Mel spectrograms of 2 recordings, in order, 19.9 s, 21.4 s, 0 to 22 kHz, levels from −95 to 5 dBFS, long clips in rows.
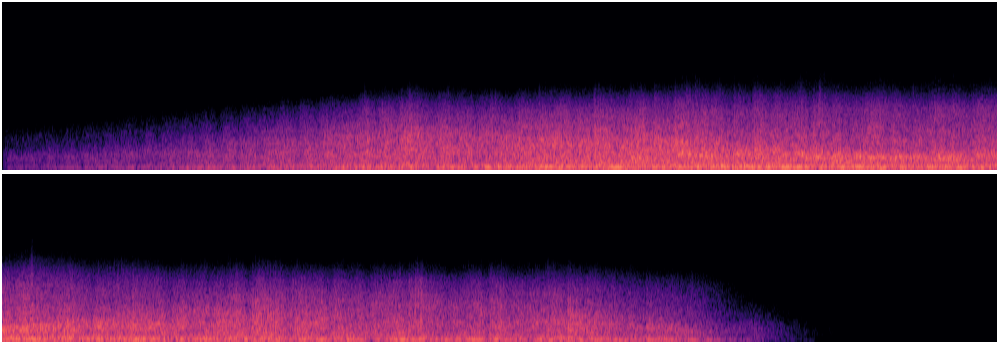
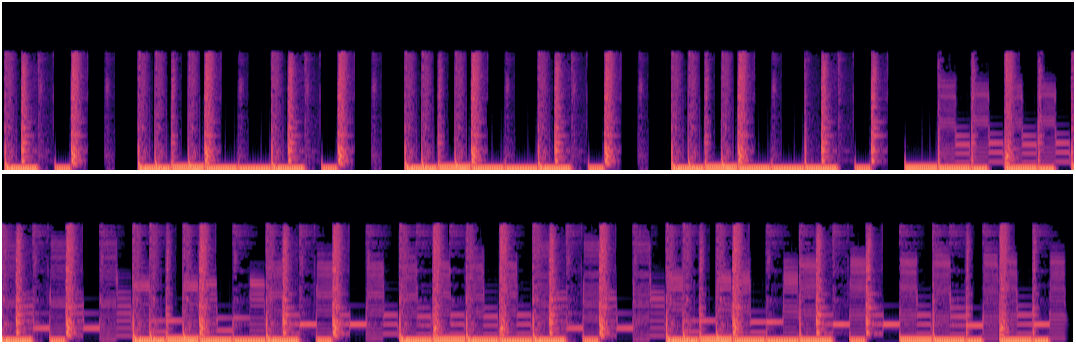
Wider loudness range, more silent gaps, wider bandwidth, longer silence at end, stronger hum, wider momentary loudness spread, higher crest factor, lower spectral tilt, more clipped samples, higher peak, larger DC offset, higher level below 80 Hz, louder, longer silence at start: first, 13 LU vs 1 LU; second, none vs 0.86-1.02 s, 1.13-1.35 s, 3.53-3.69 s, 3.79-4.02 s, 6.19-6.36 s, 6.46-6.69 s, 8.86-9.03 s; second, 2.5 kHz vs 6.6 kHz; first, 2.7 s vs 0.1 s; neither; first, 14 LU vs 7 LU; about the same, 16 dB vs 16 dB; first, -13 dB/octave vs -5 dB/octave; neither; second, -16 dBFS vs -6 dBFS; neither; second, -42 dBFS vs -24 dBFS; second, -32 LUFS vs -26 LUFS; first, 0.65 s vs 0 s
